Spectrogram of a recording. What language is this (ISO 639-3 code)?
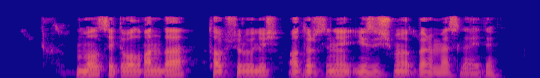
uig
